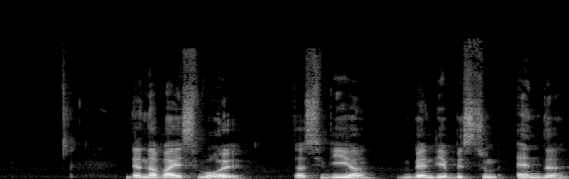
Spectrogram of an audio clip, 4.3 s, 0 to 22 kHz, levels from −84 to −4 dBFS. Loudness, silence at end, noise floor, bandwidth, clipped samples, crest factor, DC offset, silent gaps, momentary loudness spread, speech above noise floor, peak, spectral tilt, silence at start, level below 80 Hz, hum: -18 LUFS; 0 s; -56 dBFS; 15 kHz; under 0.1%; 16 dB; under 0.1%; none; 9 LU; 39 dB; -2 dBFS; -5.5 dB/octave; 0.95 s; -70 dBFS; none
